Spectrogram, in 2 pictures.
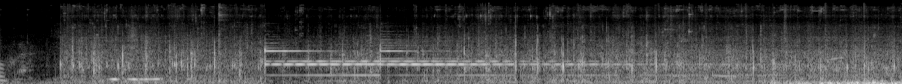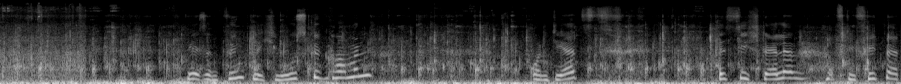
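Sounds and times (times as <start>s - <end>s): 
speech: 0.0s - 0.2s, 1.1s - 2.0s, 10.9s - 13.0s, 14.4s - 15.0s, 16.2s - 18.0s
horse hooves clip-clopping: 0.0s - 18.0s
sustained tonal whine: 2.7s - 8.1s.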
